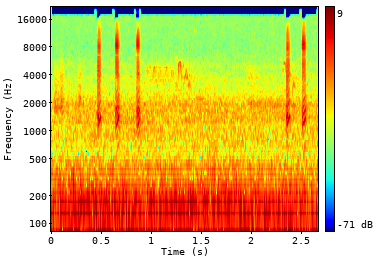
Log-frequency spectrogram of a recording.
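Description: A steady, low buzzing hum of a larger wild bee's wings runs throughout as it carries food for its larvae into its nest in a brick, with a few brief, sharp high clicks or chirps scattered over it and no talking.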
